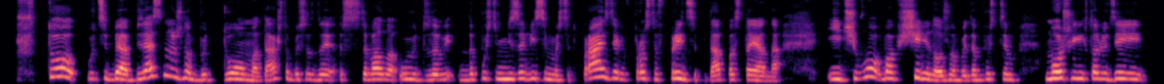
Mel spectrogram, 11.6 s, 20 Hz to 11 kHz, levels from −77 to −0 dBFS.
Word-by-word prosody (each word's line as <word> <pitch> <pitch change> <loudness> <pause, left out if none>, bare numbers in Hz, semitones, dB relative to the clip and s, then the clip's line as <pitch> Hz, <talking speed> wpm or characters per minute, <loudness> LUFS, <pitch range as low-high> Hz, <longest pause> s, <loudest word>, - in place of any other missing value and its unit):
что 335 +9 0
у - - -9
тебя 230 -1 +4
обязательно 285 - +1
должно 265 -4 -1
быть 200 -1 -4
дома, 215 -6 +2
да, 185 +6 -2
чтобы 250 -4 -5
создаё 205 -1 -3
создавала 215 0 0
уют, 220 -4 -3
в - - -10
зави 205 -1 -1
допустим, 230 +4 -1
независимость 225 -5 0
от 185 - -22
праздников, 260 -7 +2
просто 245 -3 -2
в 210 - -12
принципе, 220 -7 +1
да, 185 +3 0
постоянно, 190 -5 -2 0.4
и 225 -1 +1
чего 260 +8 +1
вообще 255 +3 +1
не 230 - +2
должно 185 +1 +2
быть? 185 0 -4
Допустим, 210 0 -4 0.2
может, 255 +2 +6
каких-то 245 -1 +1
людей 235 -2 0
220 Hz, 170 wpm, -21 LUFS, 200-250 Hz, 0.4 s, может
